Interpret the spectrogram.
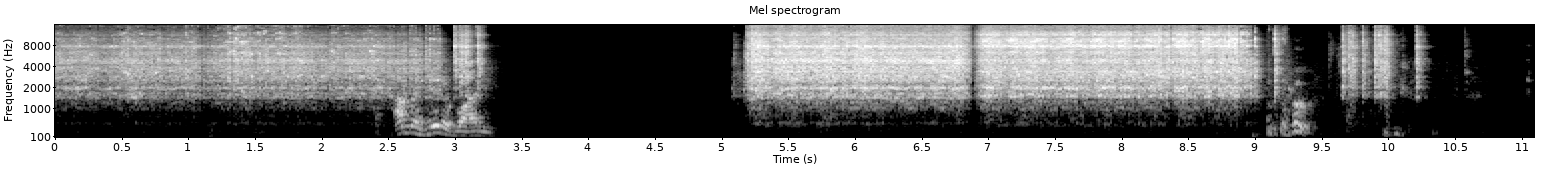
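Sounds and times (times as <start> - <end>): ratchet noisemaker rasping: 0.0 - 3.3, 5.1 - 10.3.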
